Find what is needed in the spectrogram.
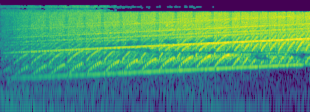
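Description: Electronic riser on the soundtrack: a synthetic tone gliding slowly upward in pitch with a regular pulsing flutter about three times a second, building steadily louder.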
